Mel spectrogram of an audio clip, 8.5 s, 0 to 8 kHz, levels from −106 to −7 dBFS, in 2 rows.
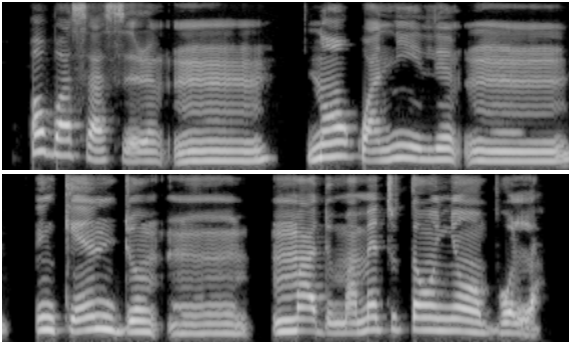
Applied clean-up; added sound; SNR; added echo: none; none; none; none.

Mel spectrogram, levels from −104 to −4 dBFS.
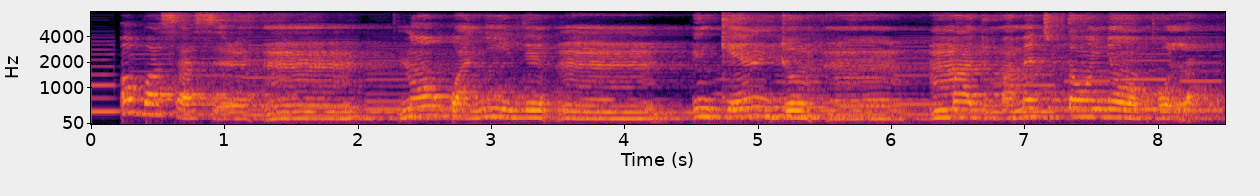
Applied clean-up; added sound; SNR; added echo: none; Wind instrument, woodwind instrument; 12 dB; reverberation time 2.0 s.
